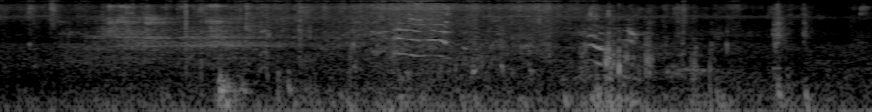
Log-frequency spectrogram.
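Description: Red fox giving short, wavering high calls, once about halfway through and again briefly a couple of seconds later, with a few dull bumps and grass rustling.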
